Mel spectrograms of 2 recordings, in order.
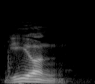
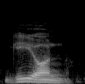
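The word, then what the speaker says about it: guion: Pero no hacen el diptongo guión, sino que hacen guión. Sí. O sea, hacen lo que nos llamamos un hiato. O sea, separa. La sílaba va a ser una sílaba gui y otra sílaba on. En una pronunciación. En la otra, en la anterior, es una sola sílaba, guión.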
